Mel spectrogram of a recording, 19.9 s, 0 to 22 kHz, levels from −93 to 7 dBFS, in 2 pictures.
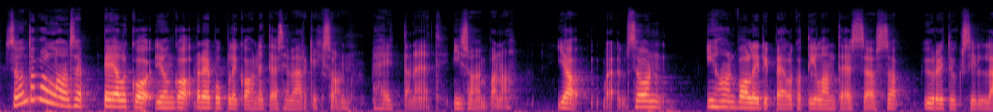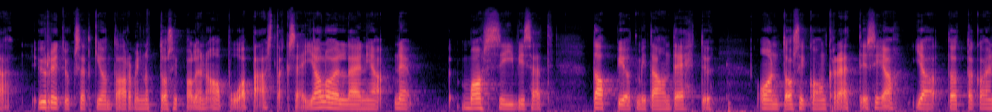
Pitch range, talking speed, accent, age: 155-190 Hz, 120 wpm, native, 20-39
